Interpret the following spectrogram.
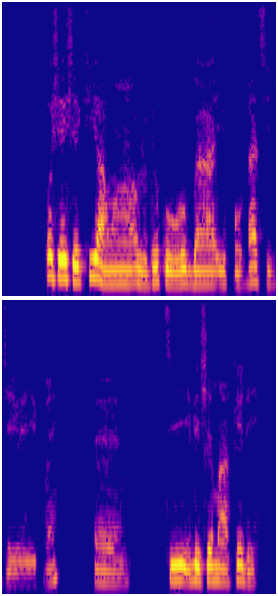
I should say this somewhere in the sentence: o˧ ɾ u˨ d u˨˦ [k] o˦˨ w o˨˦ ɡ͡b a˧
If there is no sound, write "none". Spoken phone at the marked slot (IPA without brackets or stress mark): k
